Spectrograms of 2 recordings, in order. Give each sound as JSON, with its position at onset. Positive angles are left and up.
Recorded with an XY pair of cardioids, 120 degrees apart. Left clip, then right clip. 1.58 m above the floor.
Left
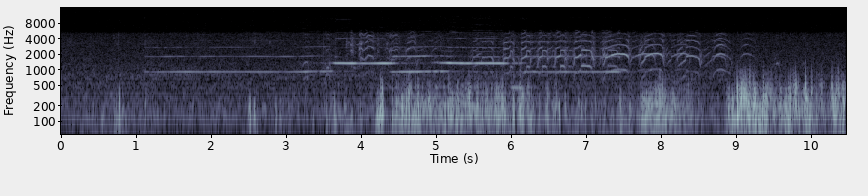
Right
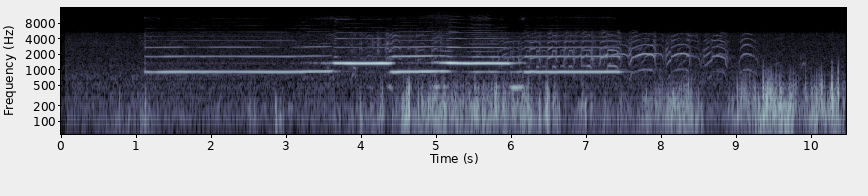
{"t": 1.1, "sound": "a flute", "azimuth_deg": -70, "distance_m": 0.7}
